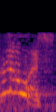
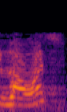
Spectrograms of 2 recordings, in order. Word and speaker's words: Louis: Me name is Lewis, not Lois. Gee whiz, everybody interpolates me name wrong. It's Lewis.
